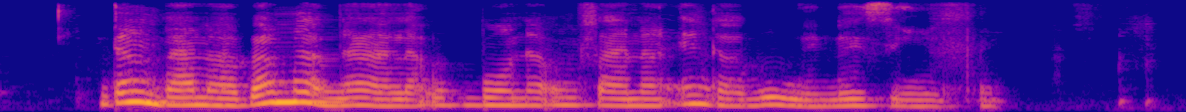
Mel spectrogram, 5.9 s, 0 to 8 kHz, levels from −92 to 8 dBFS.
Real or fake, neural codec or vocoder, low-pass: fake; codec, 44.1 kHz, 3.4 kbps, Pupu-Codec; 7.2 kHz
